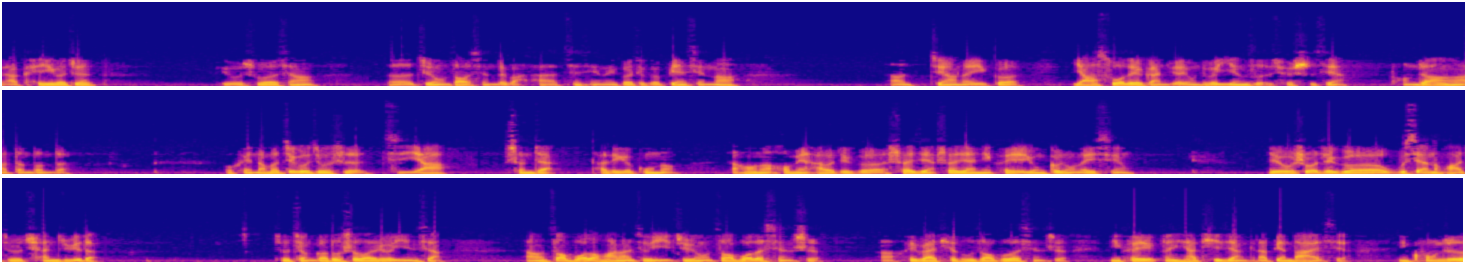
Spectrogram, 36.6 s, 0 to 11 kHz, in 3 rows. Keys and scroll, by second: 10.5 ctrl+z, 13.2 ctrl+z, 33.9 t.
